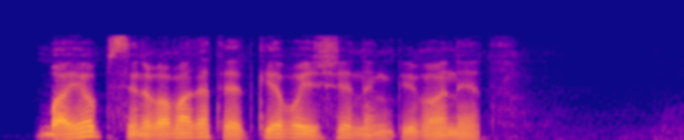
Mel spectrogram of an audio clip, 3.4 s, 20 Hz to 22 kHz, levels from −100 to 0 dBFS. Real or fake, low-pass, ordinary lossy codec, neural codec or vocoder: fake; none; none; codec, 16 kHz, 16 kbps, FunCodec, trained on LibriTTS, 50 frames a second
